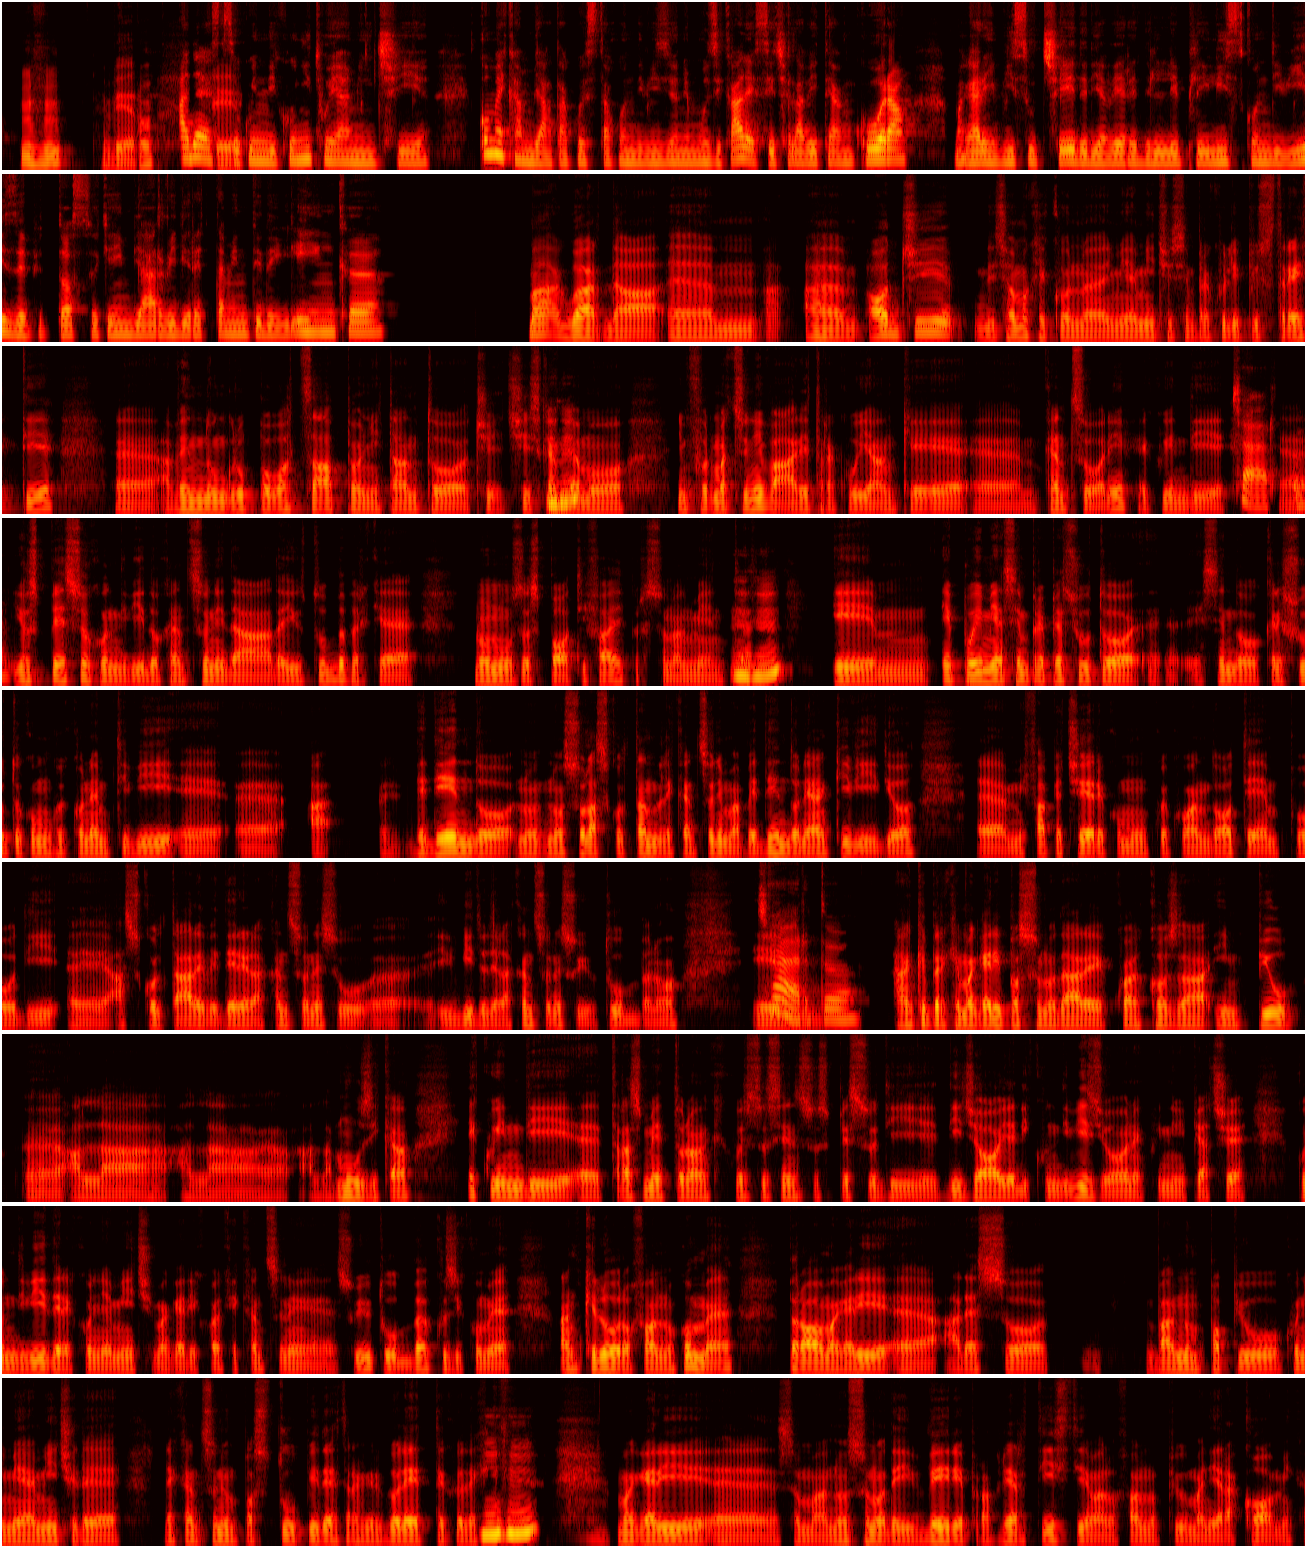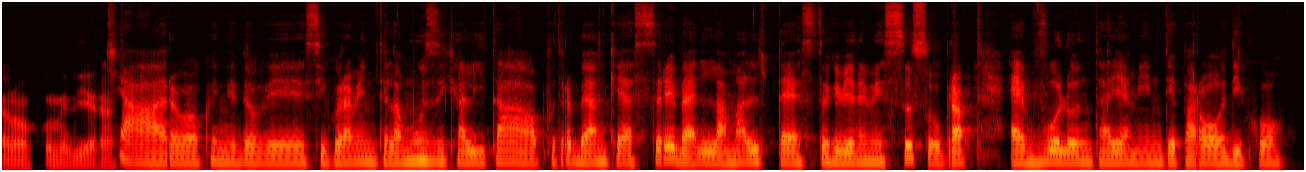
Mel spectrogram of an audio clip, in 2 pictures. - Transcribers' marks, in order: giggle; "insomma" said as "nsomma"; stressed: "veri"; stressed: "volontariamente"
- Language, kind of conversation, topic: Italian, podcast, Che ruolo hanno gli amici nelle tue scoperte musicali?
- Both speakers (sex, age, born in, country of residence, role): female, 25-29, Italy, France, host; male, 30-34, Italy, Italy, guest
